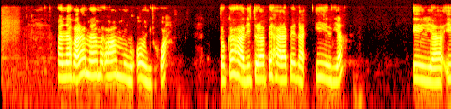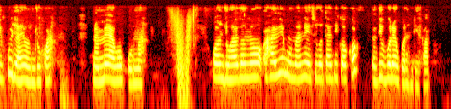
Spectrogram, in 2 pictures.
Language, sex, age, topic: Oshiwambo, male, 18-24, agriculture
